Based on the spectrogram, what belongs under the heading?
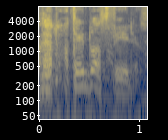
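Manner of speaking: soft, slow, laughing mimicry; mocking through laughter. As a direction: laugh while parroting his excuse. Mocking friend's excuse, laughing.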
